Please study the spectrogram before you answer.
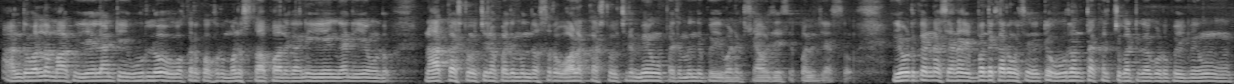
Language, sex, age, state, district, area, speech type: Telugu, male, 60+, Andhra Pradesh, Sri Balaji, urban, spontaneous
